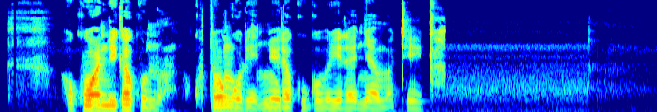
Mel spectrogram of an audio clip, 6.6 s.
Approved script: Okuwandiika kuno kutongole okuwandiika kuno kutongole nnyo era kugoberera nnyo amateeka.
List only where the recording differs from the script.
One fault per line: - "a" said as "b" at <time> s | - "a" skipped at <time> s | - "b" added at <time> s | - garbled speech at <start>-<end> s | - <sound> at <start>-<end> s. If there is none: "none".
- "okuwandiika kuno kutongole" skipped at 2.5 s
